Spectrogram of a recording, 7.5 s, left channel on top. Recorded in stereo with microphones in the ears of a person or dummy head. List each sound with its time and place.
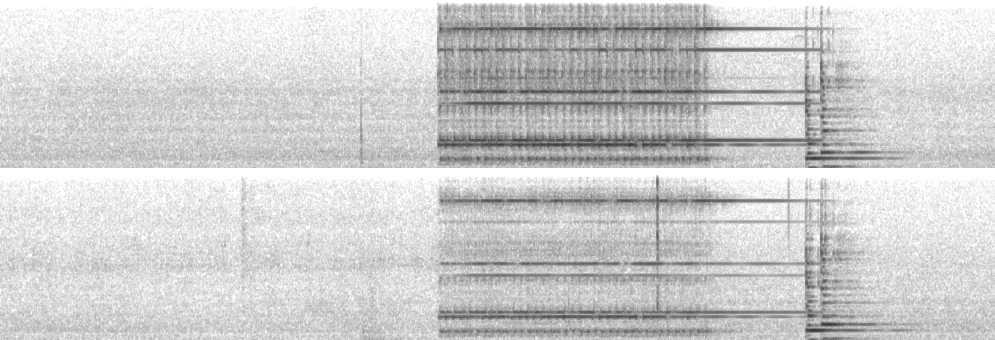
3.3 s a phone ringing: 70° left (ahead or behind), 0.9 m
6.0 s an alarm: 15° left (ahead or behind), 2 m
